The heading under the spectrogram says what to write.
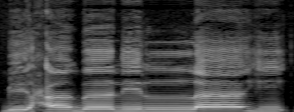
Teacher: lafadz Allah di sini dibaca dengan tarkik tipis pakai a karena didahului dengan kasroh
